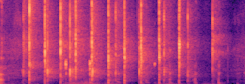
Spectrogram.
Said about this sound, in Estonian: kõik naeravad, teeme aplausi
